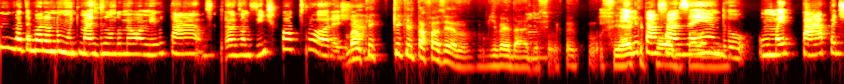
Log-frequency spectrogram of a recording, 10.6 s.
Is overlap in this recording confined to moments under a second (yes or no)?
no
